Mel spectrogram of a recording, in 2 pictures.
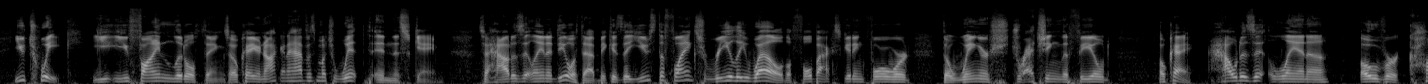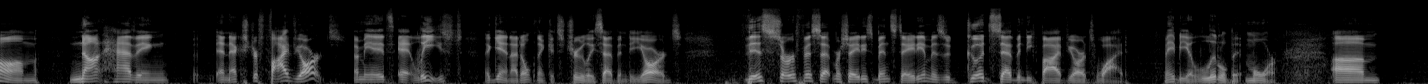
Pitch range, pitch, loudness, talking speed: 110-140 Hz, 125 Hz, -30 LUFS, 175 wpm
